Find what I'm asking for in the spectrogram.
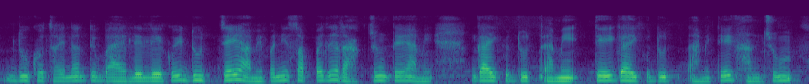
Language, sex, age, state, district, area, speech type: Nepali, female, 45-60, West Bengal, Darjeeling, rural, spontaneous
